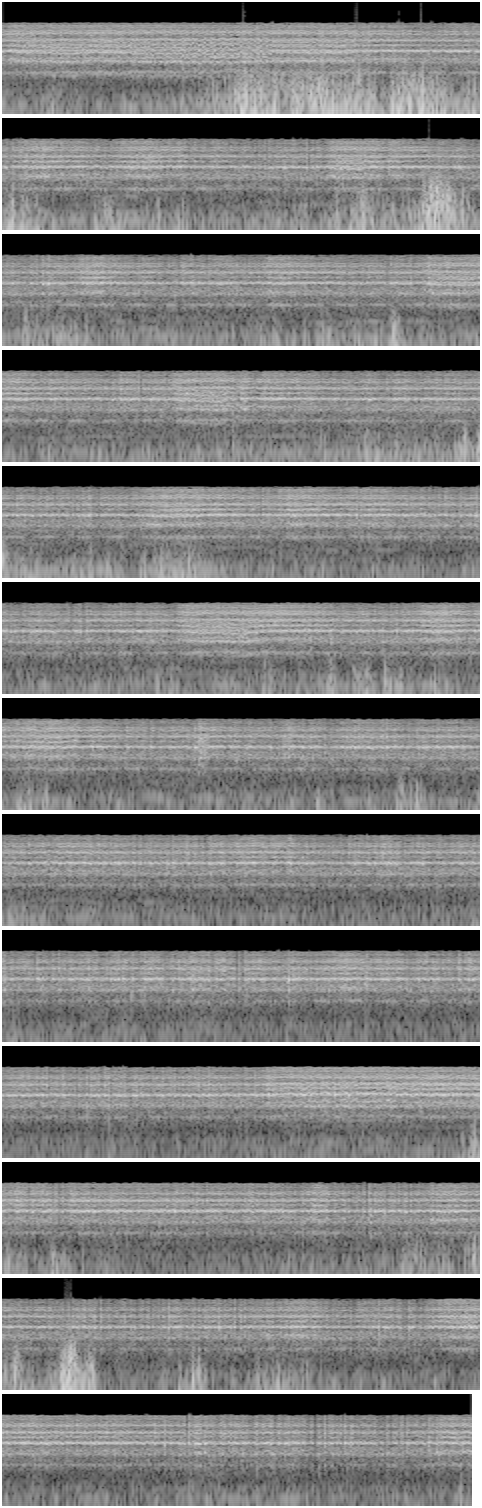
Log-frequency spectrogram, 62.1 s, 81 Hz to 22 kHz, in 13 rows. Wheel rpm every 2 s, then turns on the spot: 160, 160, 170, 170, 160, 170, 160, 160, 170, 170, 160, 160, 170, 170, 170, 170, 170, 170, 170, 170, 160, 160, 170, 160, 170, 170, 160, 170, 160, 170, 170.
none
